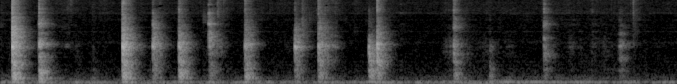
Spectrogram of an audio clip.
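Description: Spoon clinking against a small bowl while stirring mashed avocado into guacamole: a quick, irregular series of light clinks that thins out toward the end.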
